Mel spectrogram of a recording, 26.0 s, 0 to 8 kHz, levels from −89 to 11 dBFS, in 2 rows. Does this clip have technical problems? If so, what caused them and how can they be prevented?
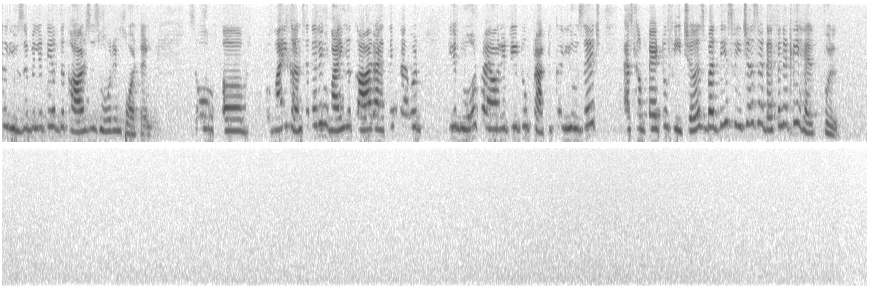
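Yes. In the first 10.3 seconds, the echo canceller likely could not tell the near talker from the loudspeaker echo while both sides spoke, so it pulled down everything. This is speech suppressed in double talk: the voice dips by around 15 dB at worst, in patches adding up to about three seconds. Using an echo canceller with better double-talk detection, or a headset, would prevent it.

The far-end voice leaks through from 0.15 to 3.68 s, 4.7 to 5.2 s and 6.25 to 8.85 s, likely because the canceller left some loudspeaker sound in the microphone signal. It sits about 30, 20 and 25 dB below the main speech. Headphones or a better-converged echo canceller would stop this leakage.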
